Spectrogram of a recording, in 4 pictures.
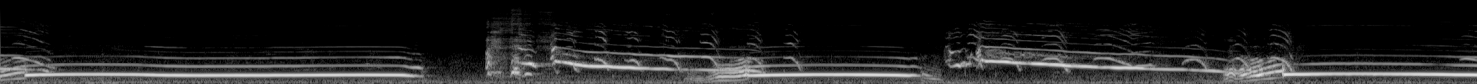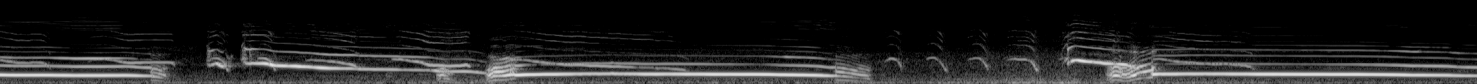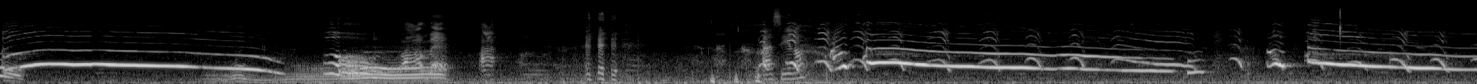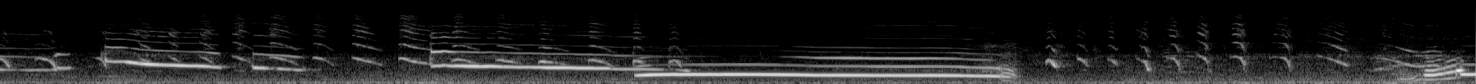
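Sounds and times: dog howling: 5.8 - 14.9, 25.4 - 34.1, 55.7 - 59.0.

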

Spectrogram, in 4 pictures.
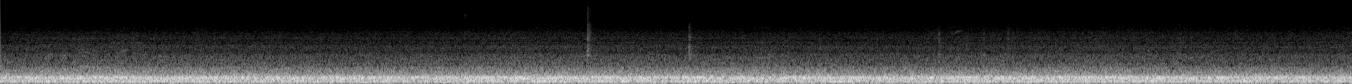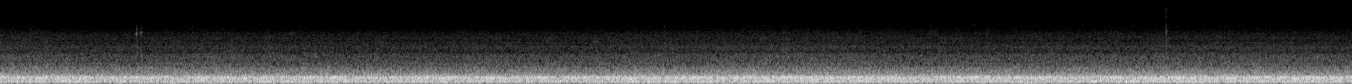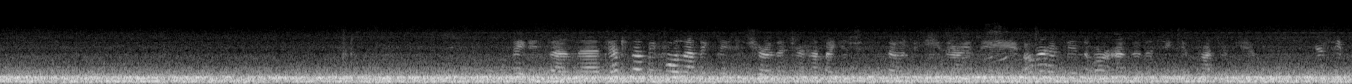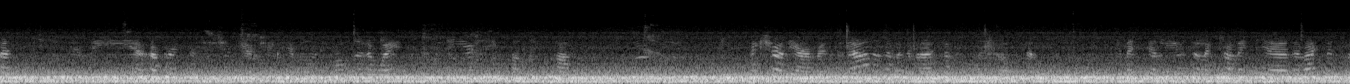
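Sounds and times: airplane cabin drone: 0.0 - 54.0.

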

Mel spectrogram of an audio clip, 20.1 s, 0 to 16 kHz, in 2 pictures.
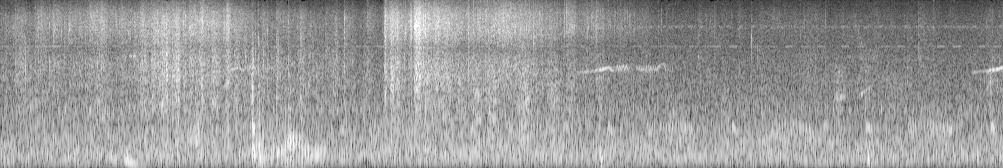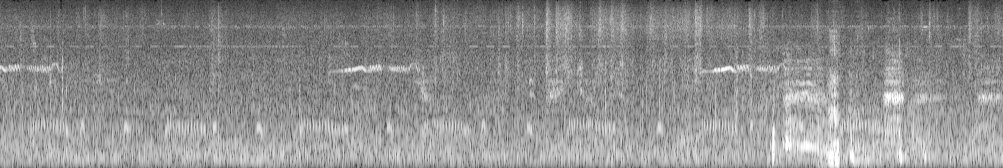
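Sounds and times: dogs scuffling on dry trail: 0.0 - 6.4
lower repeated bird calls: 1.2 - 3.6, 4.4 - 20.0.

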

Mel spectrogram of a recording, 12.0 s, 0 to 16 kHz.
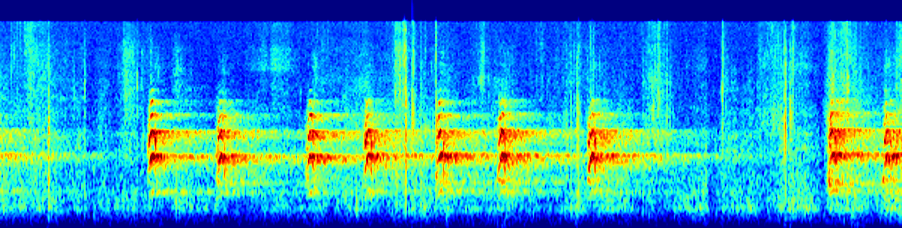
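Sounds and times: dog barking: 2.0 - 9.1, 11.0 - 12.0.

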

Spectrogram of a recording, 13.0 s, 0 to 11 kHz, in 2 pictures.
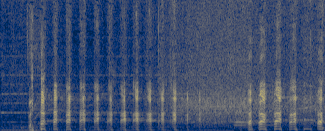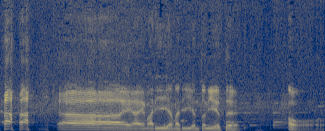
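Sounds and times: person laughing in quick bursts: 5.0 - 7.9.

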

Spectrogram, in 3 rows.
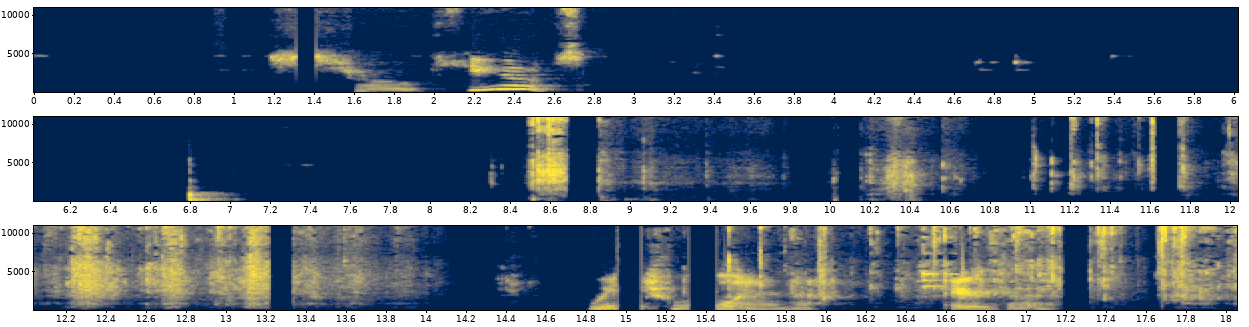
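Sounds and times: packaging rustling and crinkling: 10.1 - 14.5, 15.6 - 18.0.

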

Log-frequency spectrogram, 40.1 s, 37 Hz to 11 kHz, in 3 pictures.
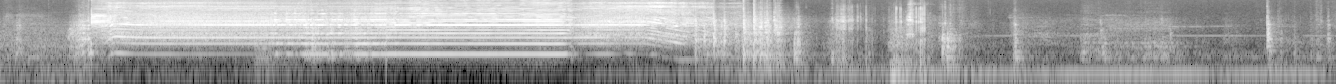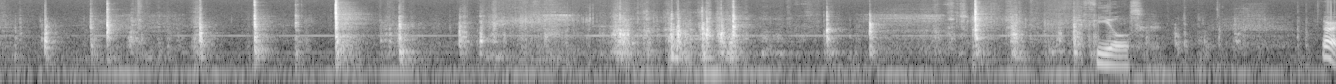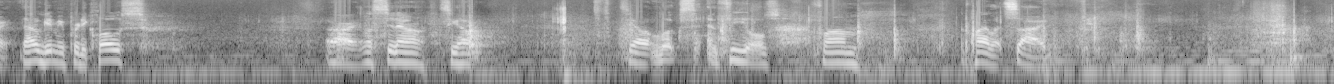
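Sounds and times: rotary tool whining: 0.7 - 12.3
low hum: 8.0 - 26.6.

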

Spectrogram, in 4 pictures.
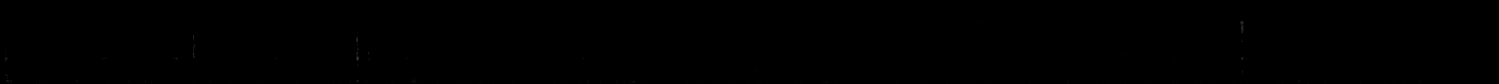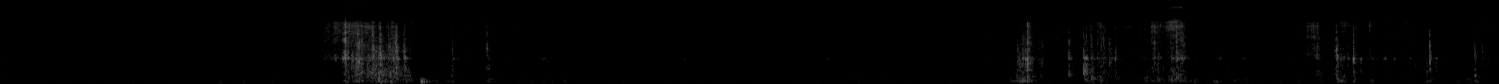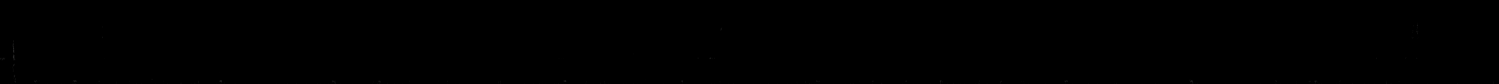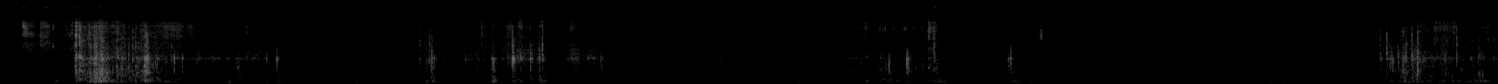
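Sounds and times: paper rustling: 0.0 - 4.3, 18.2 - 20.9, 24.8 - 31.2, 36.1 - 37.4, 43.9 - 47.9, 48.9 - 56.4, 58.6 - 59.9.

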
